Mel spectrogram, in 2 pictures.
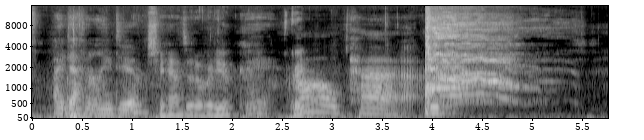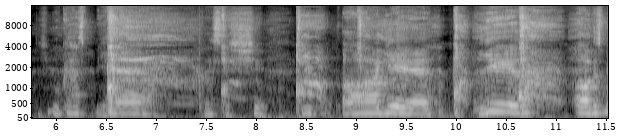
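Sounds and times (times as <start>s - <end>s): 
speech: 0.2s - 4.4s, 5.9s - 11.5s
raspy cough ending in a sharp hack: 3.9s - 5.5s, 6.4s - 11.5s.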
